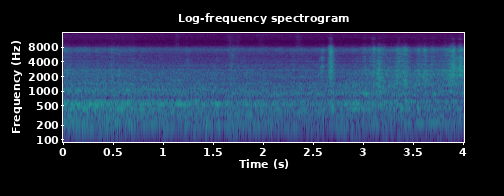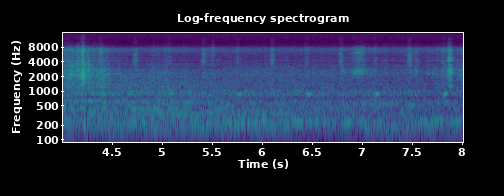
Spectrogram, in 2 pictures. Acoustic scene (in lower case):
car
